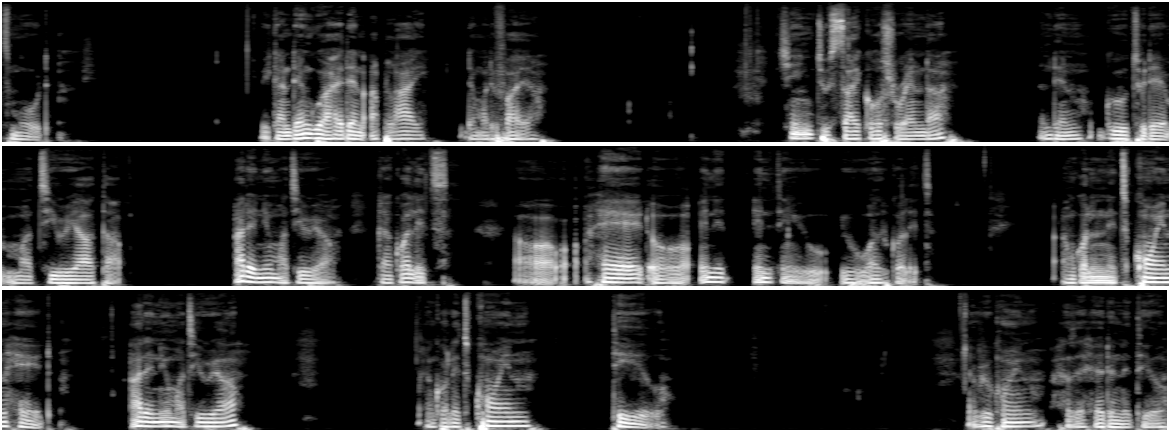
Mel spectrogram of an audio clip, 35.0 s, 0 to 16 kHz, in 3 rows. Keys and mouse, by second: 5.0-6.9 drag, 7.3-10.2 drag, 10.8-14.0 drag, 14.1-20.8 drag, 23.7 click, 31.7 Left, 31.9 Left.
